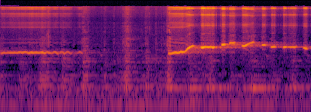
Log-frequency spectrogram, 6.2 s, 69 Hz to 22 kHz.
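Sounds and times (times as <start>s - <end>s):
person whistling a slow mournful resistance song melody: 0.0s - 1.8s, 3.4s - 6.2s.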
